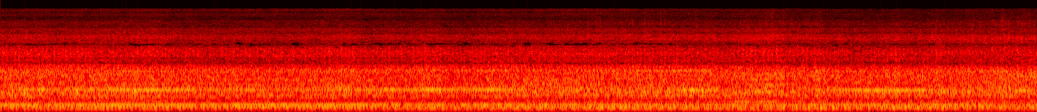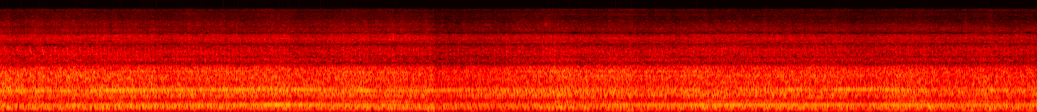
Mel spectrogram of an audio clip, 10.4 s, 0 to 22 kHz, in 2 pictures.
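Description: Kioti NX6010 compact tractor's diesel engine running steadily while its front loader works a pile of dirt.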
